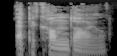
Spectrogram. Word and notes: epicondyle: British English

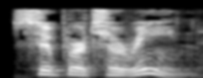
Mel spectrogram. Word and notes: superterrene: British English

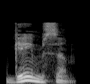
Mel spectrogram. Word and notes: gamesome: British English

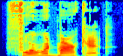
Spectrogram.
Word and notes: forward market: American English

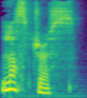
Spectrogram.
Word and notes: lustrous: British English

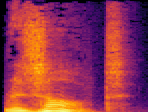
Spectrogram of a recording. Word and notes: result: British English

